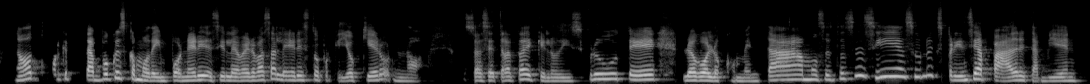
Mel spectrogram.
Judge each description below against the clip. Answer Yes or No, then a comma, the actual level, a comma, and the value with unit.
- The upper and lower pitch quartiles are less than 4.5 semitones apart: No, average, 5.0 semitones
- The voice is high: Yes, high, 195 Hz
